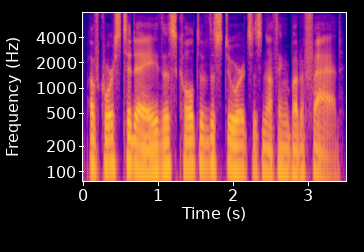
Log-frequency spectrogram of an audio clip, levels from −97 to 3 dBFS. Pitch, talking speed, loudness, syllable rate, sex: 100 Hz, 240 wpm, -16 LUFS, 4.7 syllables/s, male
